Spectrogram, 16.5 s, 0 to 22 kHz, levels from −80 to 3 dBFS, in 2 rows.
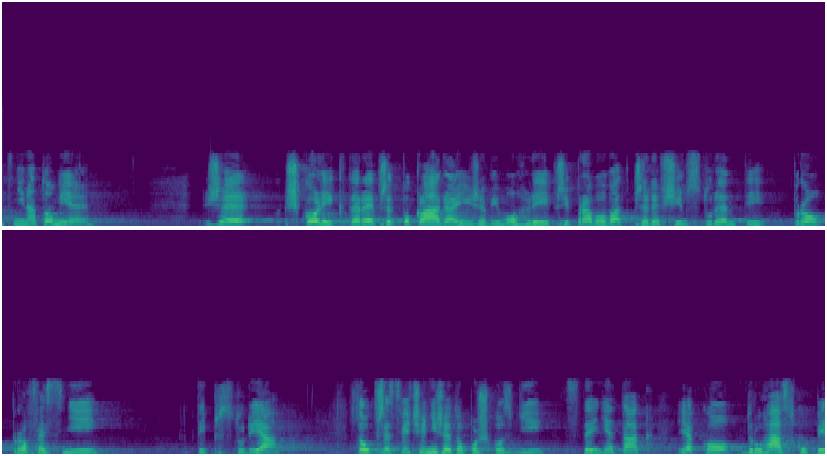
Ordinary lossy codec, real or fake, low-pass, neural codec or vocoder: AAC, 32 kbps; real; 7.2 kHz; none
